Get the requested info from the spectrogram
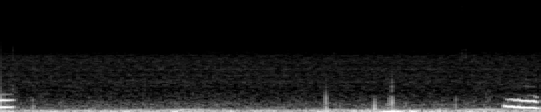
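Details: A sleeping female cat snoring indoors: a soft, steady low rumble throughout, with a short whistled two-tone note at the start and another rising, nasal whistle near the end.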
